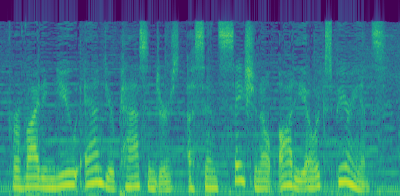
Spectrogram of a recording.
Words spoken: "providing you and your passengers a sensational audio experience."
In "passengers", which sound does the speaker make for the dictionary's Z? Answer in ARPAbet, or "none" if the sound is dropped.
Z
